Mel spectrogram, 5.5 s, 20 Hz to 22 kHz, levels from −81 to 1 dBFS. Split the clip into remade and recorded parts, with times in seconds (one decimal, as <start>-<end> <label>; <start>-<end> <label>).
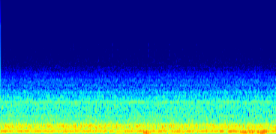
0.0-1.8 recorded; 1.8-2.3 remade; 2.3-5.5 recorded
